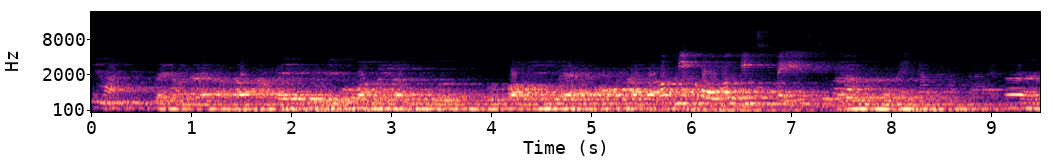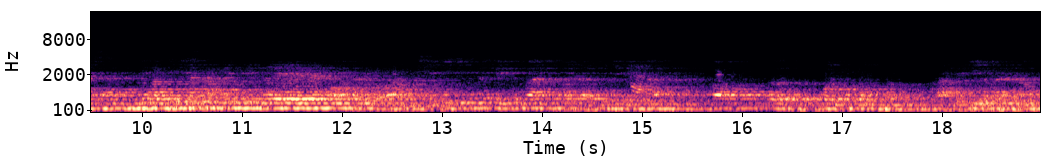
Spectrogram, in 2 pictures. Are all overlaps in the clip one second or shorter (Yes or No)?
No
